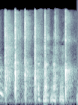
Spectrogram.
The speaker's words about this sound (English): Person applauds.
